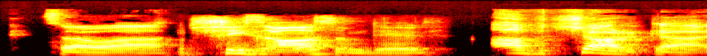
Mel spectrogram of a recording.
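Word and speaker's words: ovcharka: Avcharka. An Armenian taught me how to say it properly. It's A-V. Instead of it's written O, but you pronounce it Avcharka.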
